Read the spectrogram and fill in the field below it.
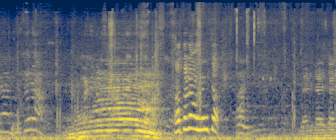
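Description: A tall Holstein Friesian (HF) cow offered for sale gives a long, loud, rising-and-falling moo with a shorter call after it, while people talk nearby.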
